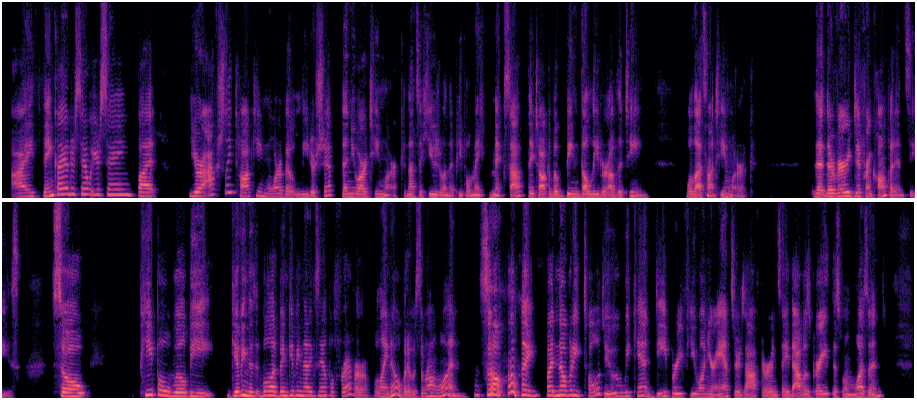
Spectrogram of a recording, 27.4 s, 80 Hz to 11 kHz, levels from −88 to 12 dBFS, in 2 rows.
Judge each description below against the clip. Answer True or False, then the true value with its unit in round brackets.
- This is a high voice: True (215 Hz)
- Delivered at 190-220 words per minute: True (195 wpm)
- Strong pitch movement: True (7.8 semitones)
